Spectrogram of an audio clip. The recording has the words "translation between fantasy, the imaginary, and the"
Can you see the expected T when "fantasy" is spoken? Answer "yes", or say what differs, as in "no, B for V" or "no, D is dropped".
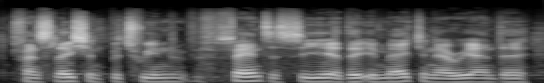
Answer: yes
